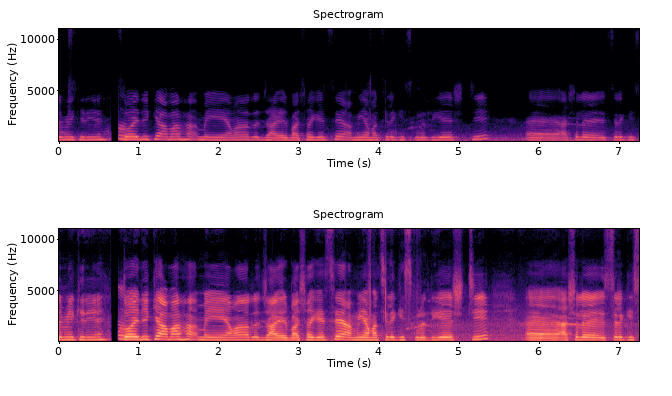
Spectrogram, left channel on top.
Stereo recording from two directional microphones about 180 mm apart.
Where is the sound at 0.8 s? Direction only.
15° right (ahead or behind).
